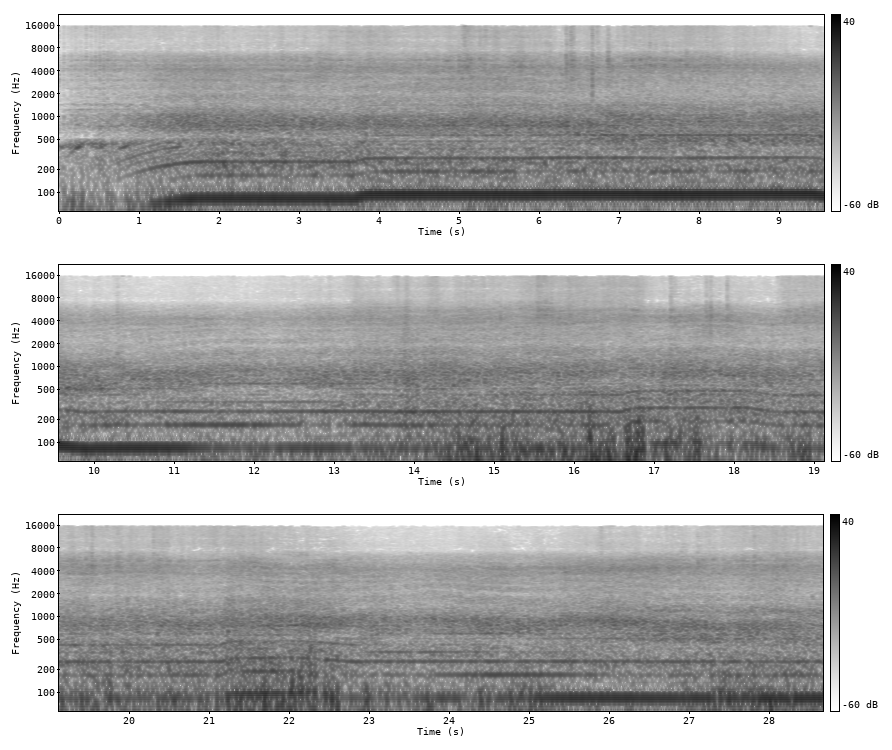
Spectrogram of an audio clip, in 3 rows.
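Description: DeWalt 20V brushless self-propelled lawn mower starting up with a rising whine, then its blade motor running with a steady hum and whine while cutting and bagging thick grass. The pitch steps up about four seconds in, then drops and wavers as the blade takes on the heavy grass.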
